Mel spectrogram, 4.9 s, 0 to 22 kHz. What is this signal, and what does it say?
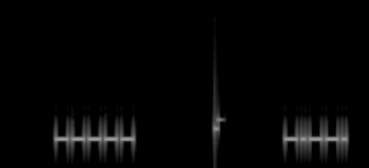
Morse code, heard as a keyed tone, about 22 wpm, 700 Hz. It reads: 0 <KN>
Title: Single Character (Letter:Number:Punctuation:Prosign) Alt 22wpm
